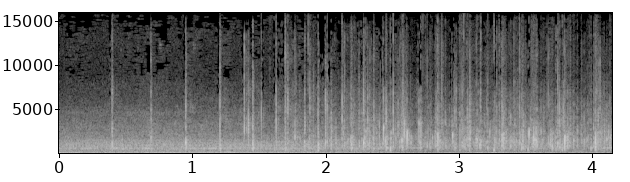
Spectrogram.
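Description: A crowd clapping outdoors: scattered claps that thicken into steady applause after about a second, over a steady low hum.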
